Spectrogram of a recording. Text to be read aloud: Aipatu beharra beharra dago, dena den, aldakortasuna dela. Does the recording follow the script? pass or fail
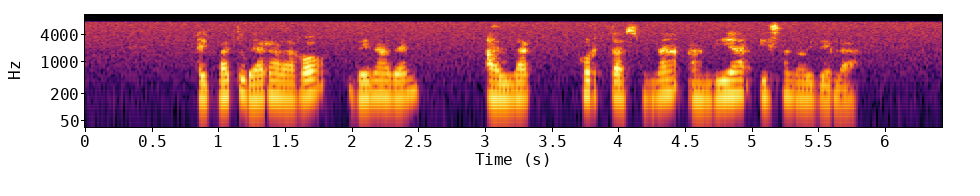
fail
